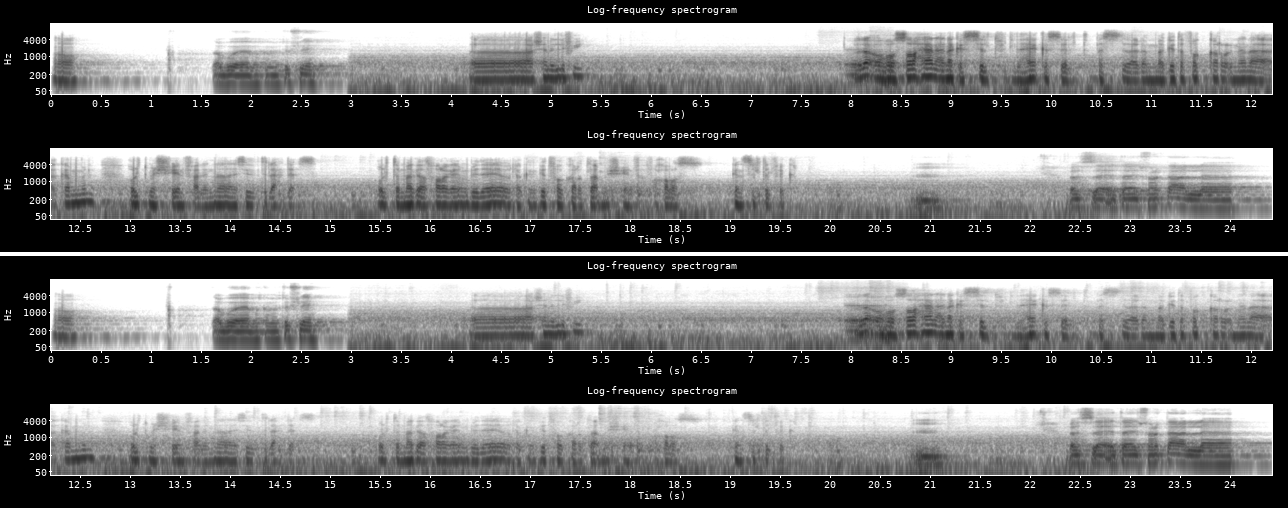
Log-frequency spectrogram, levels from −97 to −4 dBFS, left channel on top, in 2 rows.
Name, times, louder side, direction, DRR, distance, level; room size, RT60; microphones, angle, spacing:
voice 1, 1.6-2.7 7.9-8.4 20.8-21.2 22.1-24.0, right 3 dB, 75° right, 7 dB, 0.8 m, -33 dB
Train, 3.0-22.6, right 1 dB, 45° right, 1.3 m, -41 dB
voice 2, 4.2-5.3 8.0-14.8 15.5-18.7 19.0-19.6, left 3 dB, 55° left, 17 dB, 0.6 m, -32 dB
23.5 x 18.0 x 6.7 m, 2.1 s
head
